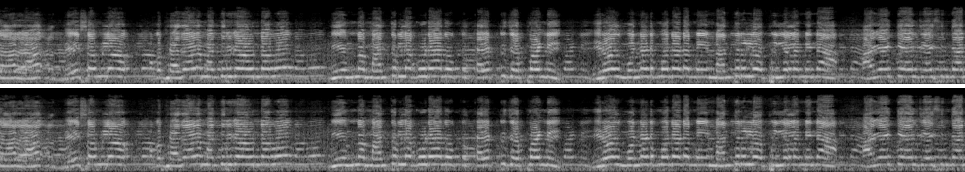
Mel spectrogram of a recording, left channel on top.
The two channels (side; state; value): both; normal; correlation 0.80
